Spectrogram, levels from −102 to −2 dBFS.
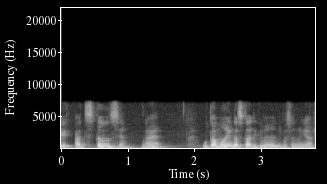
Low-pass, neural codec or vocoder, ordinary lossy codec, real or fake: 7.2 kHz; none; none; real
